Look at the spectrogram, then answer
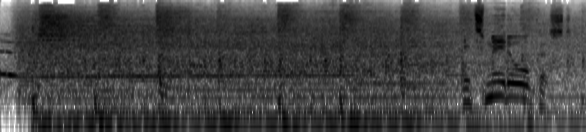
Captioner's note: alarm blaring; engine roaring; bright rock music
